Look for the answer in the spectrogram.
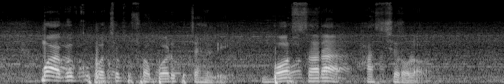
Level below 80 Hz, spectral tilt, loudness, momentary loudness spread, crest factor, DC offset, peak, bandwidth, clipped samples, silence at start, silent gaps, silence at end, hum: -34 dBFS; -7 dB/octave; -17 LUFS; 17 LU; 18 dB; under 0.1%; 0 dBFS; 19.5 kHz; under 0.1%; 0 s; none; 0 s; none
